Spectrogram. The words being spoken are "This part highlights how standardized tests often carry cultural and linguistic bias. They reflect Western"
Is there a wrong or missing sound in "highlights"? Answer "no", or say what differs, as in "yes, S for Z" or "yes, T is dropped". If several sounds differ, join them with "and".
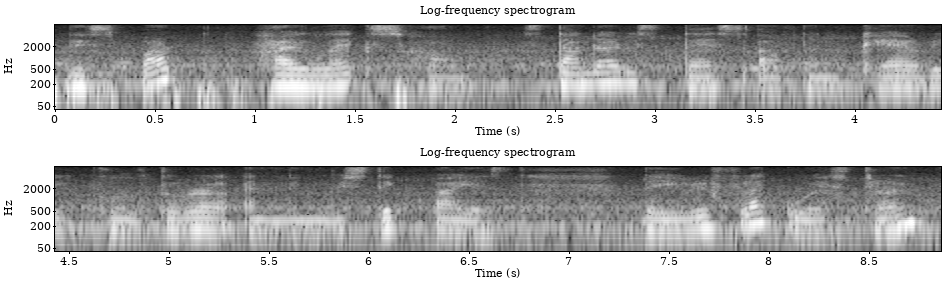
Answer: no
